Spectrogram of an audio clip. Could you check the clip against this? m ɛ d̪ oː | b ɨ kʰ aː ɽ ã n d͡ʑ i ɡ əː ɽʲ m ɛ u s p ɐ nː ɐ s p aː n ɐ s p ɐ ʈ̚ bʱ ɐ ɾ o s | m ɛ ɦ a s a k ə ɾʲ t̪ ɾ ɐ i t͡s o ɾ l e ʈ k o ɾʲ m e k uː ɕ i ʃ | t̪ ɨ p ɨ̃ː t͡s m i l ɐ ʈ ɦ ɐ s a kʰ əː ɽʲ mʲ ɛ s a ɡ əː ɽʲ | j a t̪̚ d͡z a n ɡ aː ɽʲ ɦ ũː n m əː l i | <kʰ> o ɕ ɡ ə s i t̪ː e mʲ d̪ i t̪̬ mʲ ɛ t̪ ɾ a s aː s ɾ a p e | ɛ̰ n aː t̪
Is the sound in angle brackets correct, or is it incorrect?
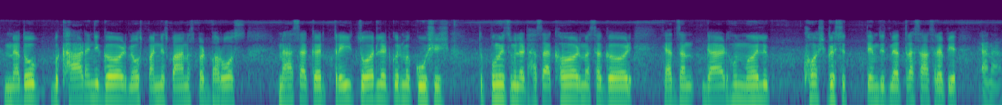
correct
